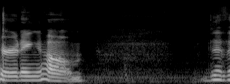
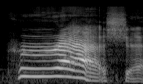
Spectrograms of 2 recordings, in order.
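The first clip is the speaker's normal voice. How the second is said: high hissing "Precious" like Gollum; 10 semitones higher than usual. Pretend. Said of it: "say that with a lot of extra S".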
